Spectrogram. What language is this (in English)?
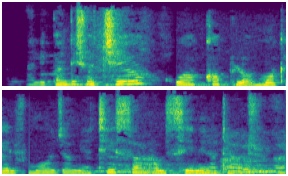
Swahili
